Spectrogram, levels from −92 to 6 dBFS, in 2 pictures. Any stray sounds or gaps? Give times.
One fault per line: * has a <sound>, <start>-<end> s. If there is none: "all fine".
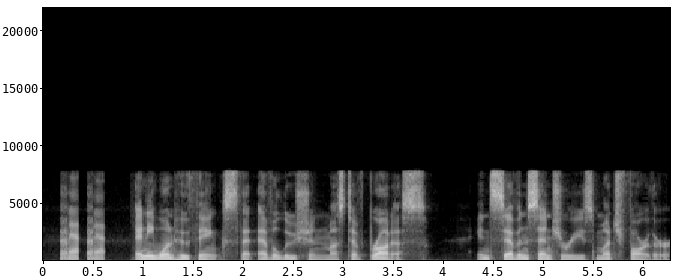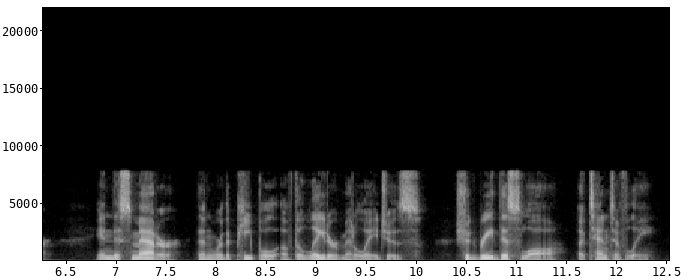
* has a laugh, 0.2-0.6 s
